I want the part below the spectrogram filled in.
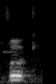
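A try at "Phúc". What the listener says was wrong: His name is Fook, but change the emphasis on the U.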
